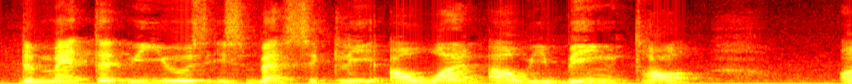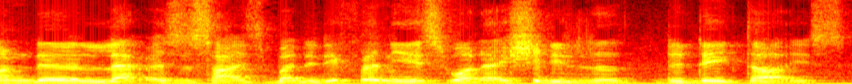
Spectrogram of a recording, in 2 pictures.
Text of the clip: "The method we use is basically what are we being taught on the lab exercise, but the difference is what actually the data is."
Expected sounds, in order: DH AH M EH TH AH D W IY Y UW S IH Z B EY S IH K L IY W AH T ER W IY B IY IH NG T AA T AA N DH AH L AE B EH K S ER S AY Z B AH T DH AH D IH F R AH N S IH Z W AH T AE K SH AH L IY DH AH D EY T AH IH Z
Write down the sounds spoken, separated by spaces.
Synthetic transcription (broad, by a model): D AH M EH T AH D W IY Y UW S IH S B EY S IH K L IY W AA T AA W IY B IY IH NG T AA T AA N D AH L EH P EH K S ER S AY S B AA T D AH D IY F R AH N IH S W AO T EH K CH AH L IY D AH D EY T AH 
